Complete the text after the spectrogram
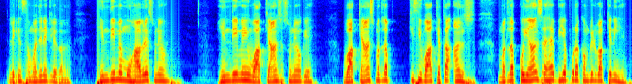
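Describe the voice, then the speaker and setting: High-voiced Indian man teaching English grammar. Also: darkish tone, clean tone, no room sound. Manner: explains slowly, with many checking questions. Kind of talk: online classroom lesson.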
